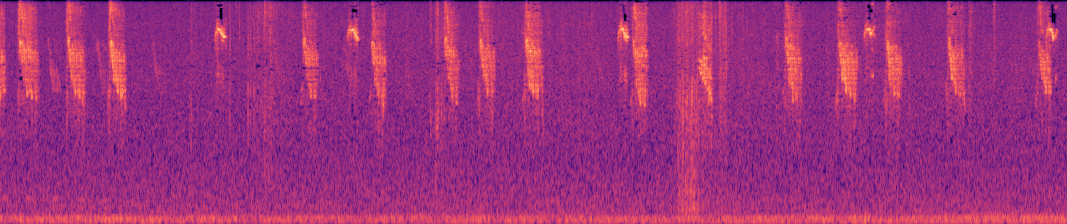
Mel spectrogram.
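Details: Nestling golden sparrows anticipating a feed, calling with steady high chirps about twice a second, each a short bright note, repeated throughout with a faint low hum underneath.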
